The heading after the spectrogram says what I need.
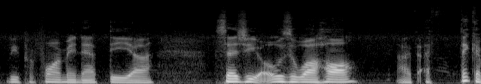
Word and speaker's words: Ozawa: You'll be performing at the Seiji Ozawa Hall. I think I pronounced the first name right, did I? Ozawa.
